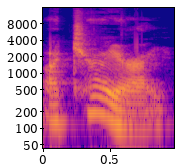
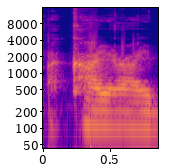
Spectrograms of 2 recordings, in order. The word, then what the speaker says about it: achaierai: never actually used in DND or girls the acharya yes I looked up the pronunciation I used to pronounce it as a kairai before C is sentient goofy looking four-legged Birds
